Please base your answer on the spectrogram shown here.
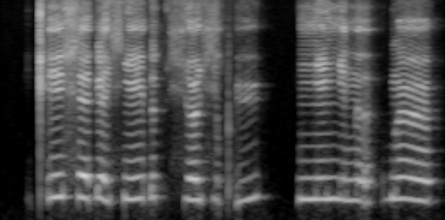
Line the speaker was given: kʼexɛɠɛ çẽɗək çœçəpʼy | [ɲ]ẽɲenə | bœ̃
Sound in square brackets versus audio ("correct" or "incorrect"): correct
